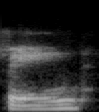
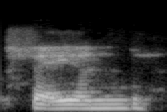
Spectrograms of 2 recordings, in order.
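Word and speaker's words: Feond: d and it it one way to say it is Fain like rhymes with rain oh really yeah yeah or fand um but most people say fond yeah um like rhymes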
